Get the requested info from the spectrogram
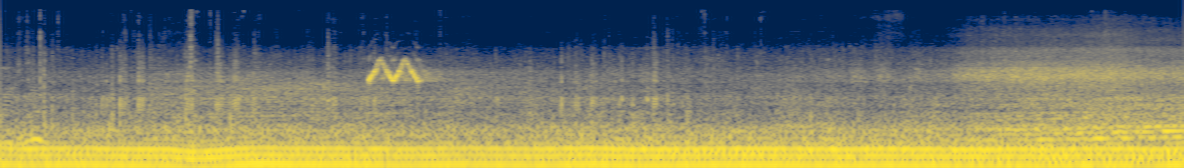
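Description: Car engine running steadily, heard from inside the cabin as a continuous low hum. About four seconds in, a short high chirp rises and falls twice.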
